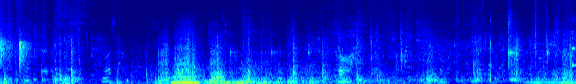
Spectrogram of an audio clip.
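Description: Several men talk and murmur in a room.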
